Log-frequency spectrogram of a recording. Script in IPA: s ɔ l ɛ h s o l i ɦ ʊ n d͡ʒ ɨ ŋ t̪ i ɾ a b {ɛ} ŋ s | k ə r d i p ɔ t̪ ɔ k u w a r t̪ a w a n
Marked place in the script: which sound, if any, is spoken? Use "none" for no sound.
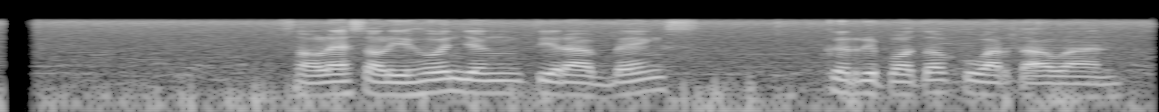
ɛ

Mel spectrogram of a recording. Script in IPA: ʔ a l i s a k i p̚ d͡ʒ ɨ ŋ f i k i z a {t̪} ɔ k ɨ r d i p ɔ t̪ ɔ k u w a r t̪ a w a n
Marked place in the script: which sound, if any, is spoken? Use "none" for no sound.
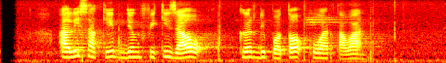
none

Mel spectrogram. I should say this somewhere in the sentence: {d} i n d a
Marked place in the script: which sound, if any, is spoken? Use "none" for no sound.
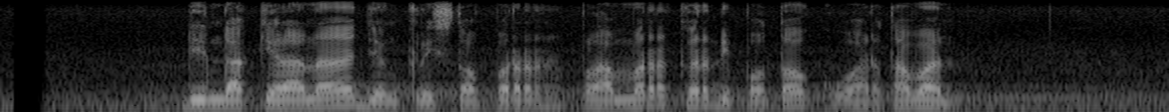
d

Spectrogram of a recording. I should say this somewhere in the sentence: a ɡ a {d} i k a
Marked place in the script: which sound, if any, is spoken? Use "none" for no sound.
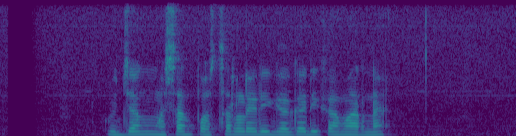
d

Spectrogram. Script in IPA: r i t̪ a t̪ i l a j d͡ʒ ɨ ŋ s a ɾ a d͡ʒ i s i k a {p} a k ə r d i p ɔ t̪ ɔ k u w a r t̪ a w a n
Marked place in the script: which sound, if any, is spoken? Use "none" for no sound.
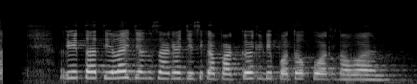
p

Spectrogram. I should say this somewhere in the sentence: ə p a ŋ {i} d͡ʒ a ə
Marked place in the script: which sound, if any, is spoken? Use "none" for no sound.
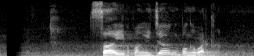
i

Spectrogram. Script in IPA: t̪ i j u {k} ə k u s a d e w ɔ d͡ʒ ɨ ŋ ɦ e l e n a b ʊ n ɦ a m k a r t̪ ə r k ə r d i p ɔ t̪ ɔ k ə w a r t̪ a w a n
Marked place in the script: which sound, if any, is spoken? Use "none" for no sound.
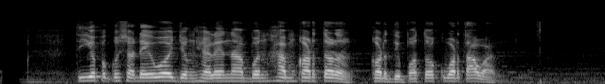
p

